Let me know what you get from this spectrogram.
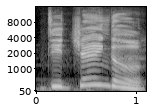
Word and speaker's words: Django: Well, We have Walton Goggins' character telling Django, "Django, you black son of a bitch." And then Django tells him, "The D is silent, hillbilly."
